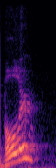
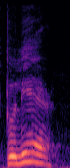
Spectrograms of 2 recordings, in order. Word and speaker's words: Beaulieu: How do you pronounce her last name? Bowler. Jacqueline Beaulieu coming out of nowhere. Yeah. Beaulieu.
